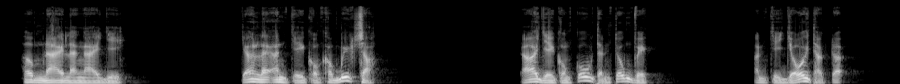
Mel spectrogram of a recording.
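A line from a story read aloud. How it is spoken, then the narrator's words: Harsh, sharp. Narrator (Vietnamese): ông ta gay gắt nói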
